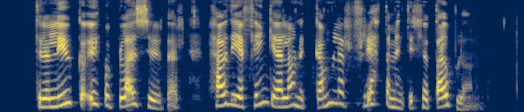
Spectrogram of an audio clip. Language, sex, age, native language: Icelandic, female, 40-49, Icelandic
